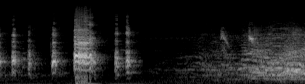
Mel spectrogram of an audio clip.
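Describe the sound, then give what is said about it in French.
A quick series of sharp chicken clucks, followed by a longer, drawn-out rooster call rising over a busier wash of poultry noise, from hens and roosters of a collective henhouse in Tilloy-les-Marchiennes. “Jeunes, poules, coqs, élus et autres riverains célèbrent avec joie ce beau projet de rassemblement.”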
